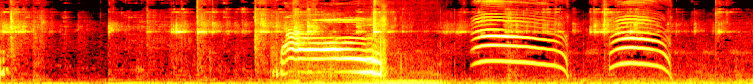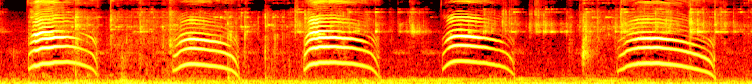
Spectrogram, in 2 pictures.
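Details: Kittens playing with their mother and two siblings: a longer strained meow, then a run of short high arched mews repeated roughly every one and a half seconds, each rising then falling, over faint background hum.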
